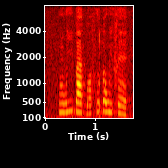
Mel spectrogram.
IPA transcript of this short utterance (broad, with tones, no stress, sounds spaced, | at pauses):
ũ˧ w iː˦ b aː˧ ɡ͡b ɔ˨ f u˦ ɗ ɔ˦ w ĩ˧ f ɛ˦˨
